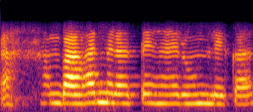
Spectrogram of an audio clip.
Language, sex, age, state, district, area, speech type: Hindi, female, 30-45, Uttar Pradesh, Chandauli, urban, conversation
